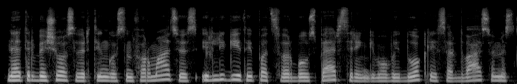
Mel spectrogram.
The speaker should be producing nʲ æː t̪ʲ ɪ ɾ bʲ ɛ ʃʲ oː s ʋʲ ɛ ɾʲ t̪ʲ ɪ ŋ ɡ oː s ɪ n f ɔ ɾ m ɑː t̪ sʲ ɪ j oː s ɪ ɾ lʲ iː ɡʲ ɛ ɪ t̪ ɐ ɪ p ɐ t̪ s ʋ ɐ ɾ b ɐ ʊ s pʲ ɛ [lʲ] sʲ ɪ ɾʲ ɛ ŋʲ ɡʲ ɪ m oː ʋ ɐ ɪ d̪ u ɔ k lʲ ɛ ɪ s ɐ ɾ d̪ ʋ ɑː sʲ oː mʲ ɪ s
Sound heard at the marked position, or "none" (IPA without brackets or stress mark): ɾʲ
